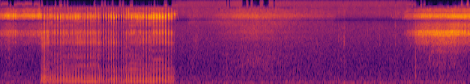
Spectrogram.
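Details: Kokubo, a French Bulldog, snores while drifting off to sleep: one long, rough, buzzy inhalation of nearly two seconds with a low rattling rumble, followed by near silence and a few faint clicks.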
